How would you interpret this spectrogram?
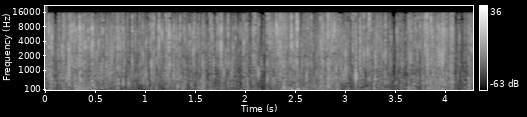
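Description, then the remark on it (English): A plastic bag of cotton candy grapes crinkles and crackles continuously, a steady stream of sharp, papery rustles and crunches that barely let up, with no one speaking. “It's just a plastic bag.”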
